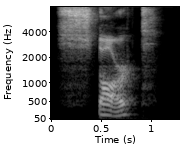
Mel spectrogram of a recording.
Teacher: So T is aspirated, but if you put another sound in front of it, like start, then the sound is not aspirated anymore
